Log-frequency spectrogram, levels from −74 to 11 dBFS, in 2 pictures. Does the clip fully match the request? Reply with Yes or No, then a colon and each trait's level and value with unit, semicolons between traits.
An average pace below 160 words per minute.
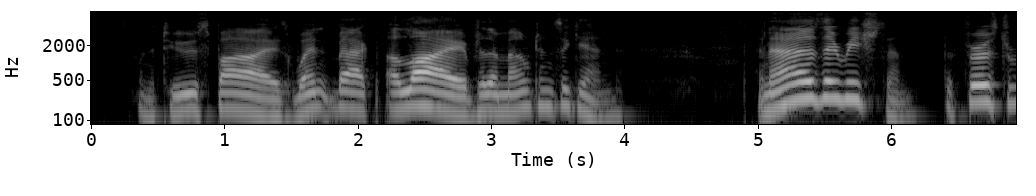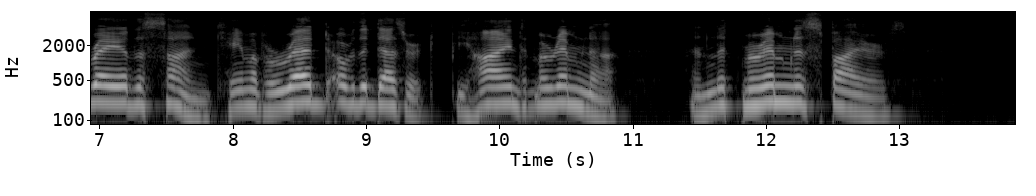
Yes: average, 145 wpm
